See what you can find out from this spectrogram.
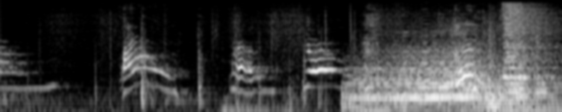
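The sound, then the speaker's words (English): A cat meows repeatedly from inside a wooden cage in short, rising-and-falling cries, fairly loud, with a few dull knocks between them and a steady low hum building toward the end. “Come here, kitty!”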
